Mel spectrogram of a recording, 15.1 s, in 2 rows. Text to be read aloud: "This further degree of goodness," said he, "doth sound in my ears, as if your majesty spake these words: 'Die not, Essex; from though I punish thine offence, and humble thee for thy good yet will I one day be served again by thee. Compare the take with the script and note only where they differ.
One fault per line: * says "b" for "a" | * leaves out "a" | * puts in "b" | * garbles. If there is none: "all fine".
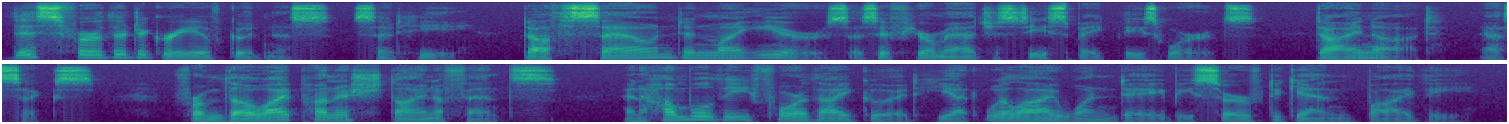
all fine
